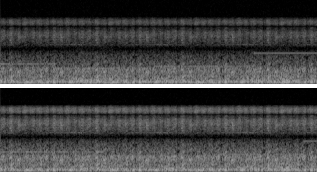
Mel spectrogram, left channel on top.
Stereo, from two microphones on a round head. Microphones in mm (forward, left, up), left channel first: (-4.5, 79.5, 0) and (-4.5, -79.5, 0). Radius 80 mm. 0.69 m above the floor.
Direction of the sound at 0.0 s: 30° right (ahead or behind).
